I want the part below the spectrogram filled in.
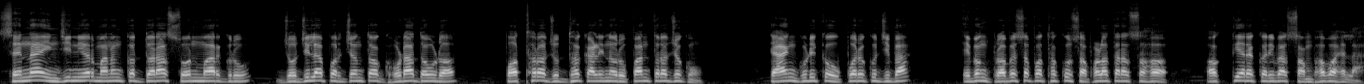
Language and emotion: Odia, neutral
